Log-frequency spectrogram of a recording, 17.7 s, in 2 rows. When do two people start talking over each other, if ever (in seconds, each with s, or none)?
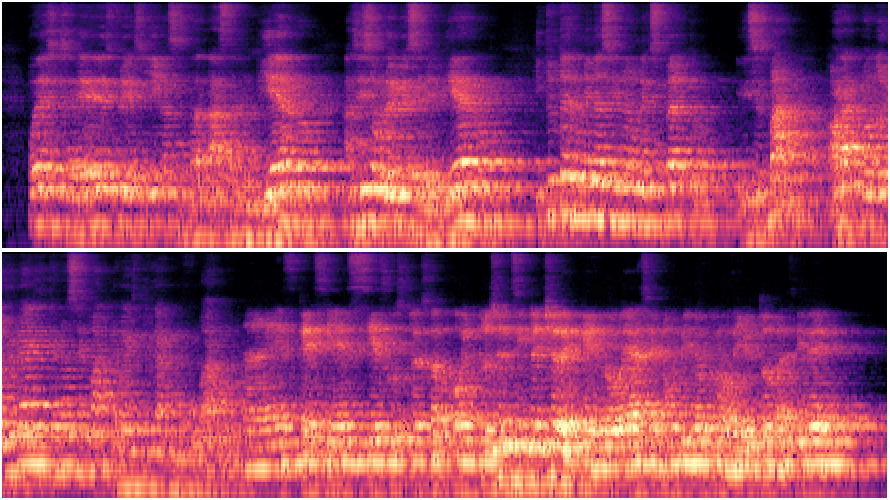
none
